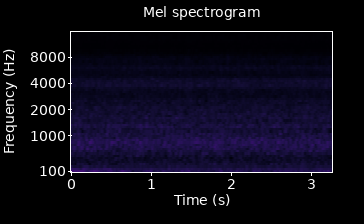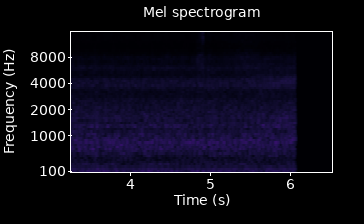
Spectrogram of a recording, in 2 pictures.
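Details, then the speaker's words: PC power supply after repair of a fan that made a grinding noise: steady soft whoosh of air with faint low hum, no grinding or rattle; fan now running normally. "I can hear the air sucking in and coming out just a normal noise that comes with the pressure of the air but there's no more grinding noise anything like that"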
